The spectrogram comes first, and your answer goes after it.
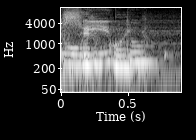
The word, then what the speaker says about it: circuito: E é circuito.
